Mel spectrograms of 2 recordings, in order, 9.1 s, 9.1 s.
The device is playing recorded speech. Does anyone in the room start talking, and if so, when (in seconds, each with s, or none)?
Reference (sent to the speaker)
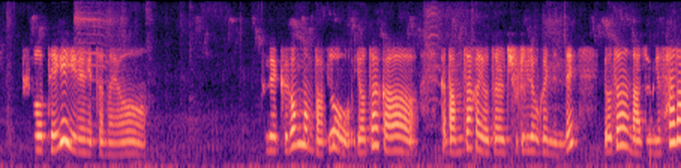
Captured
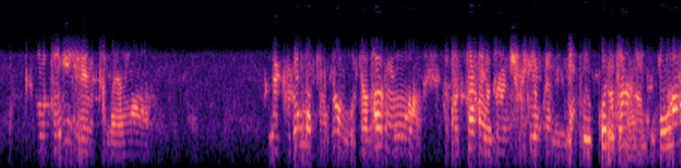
7.5 s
